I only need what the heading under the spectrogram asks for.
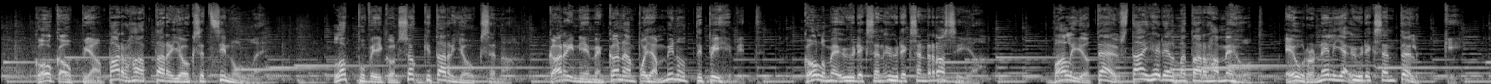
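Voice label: Finnish commercial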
